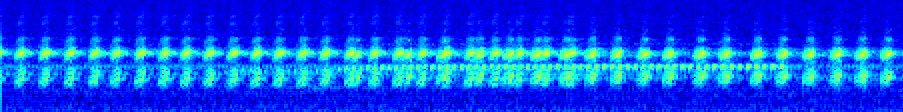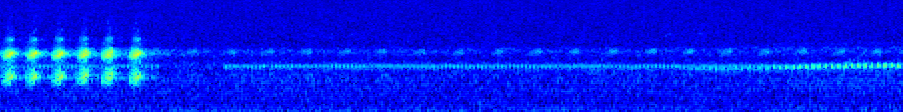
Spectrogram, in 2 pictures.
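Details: Tree frogs singing at a pond by night in mid-April in north-east Italy: a fast, loud string of harsh pulsed croaks for about five seconds, then stopping to leave the steady trilling of mole crickets.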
